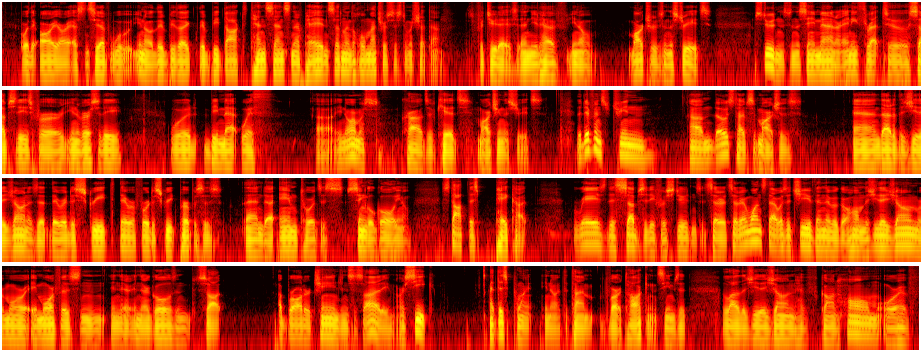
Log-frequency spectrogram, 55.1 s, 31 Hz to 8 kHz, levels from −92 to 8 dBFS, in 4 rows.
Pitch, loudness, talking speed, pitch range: 75 Hz, -25 LUFS, 180 wpm, 70-85 Hz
